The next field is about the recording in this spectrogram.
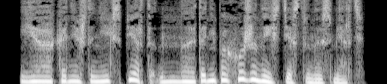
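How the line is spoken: Whisper. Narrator (Russian): прошептала Алиса

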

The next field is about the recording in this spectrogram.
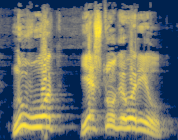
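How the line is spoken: Shout. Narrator (Russian): закричал он

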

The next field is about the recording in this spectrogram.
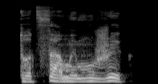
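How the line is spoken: Whisper. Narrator (Russian): шепнул он

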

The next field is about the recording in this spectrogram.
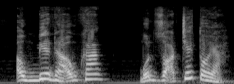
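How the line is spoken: Angry yelling. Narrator (Vietnamese): Tôi giận dữ gào lên

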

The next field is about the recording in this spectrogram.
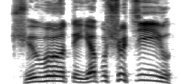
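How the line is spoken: Sudden cry. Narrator (Russian): вскрикнул Митя

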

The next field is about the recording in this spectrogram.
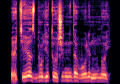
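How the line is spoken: Sad exhale. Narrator (Russian): печально выдохнул он

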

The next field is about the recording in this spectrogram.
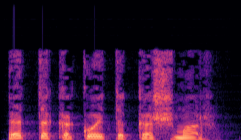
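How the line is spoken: Muttered. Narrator (Russian): пробормотал Эдгар

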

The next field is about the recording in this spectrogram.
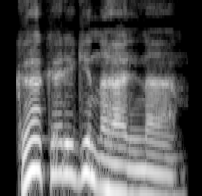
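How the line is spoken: Weary pronouncement. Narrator (Russian): устало изрек Ирамю

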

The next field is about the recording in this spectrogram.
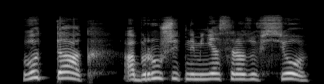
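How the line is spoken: Moaning. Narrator (Russian): стонала Пег, лежа в темноте своей спальни с надушенным платком на лбу

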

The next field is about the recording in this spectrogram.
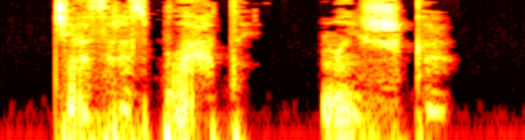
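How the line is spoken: Whispered. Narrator (Russian): шепнул мой светлоглазый кот

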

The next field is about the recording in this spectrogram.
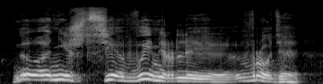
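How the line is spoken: Uncertain. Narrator (Russian): добавил он неуверенно

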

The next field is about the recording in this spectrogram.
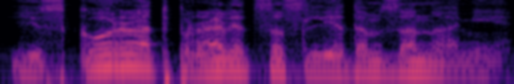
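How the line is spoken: Gloomy remark. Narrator (Russian): мрачно заметил Хирилак

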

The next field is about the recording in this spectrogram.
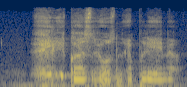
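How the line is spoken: Whispered. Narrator (Russian): прошептал он

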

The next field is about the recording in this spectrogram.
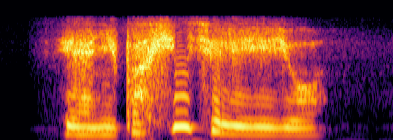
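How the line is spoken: Sudden exclamation. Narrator (Russian): внезапно воскликнул Сбышка

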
